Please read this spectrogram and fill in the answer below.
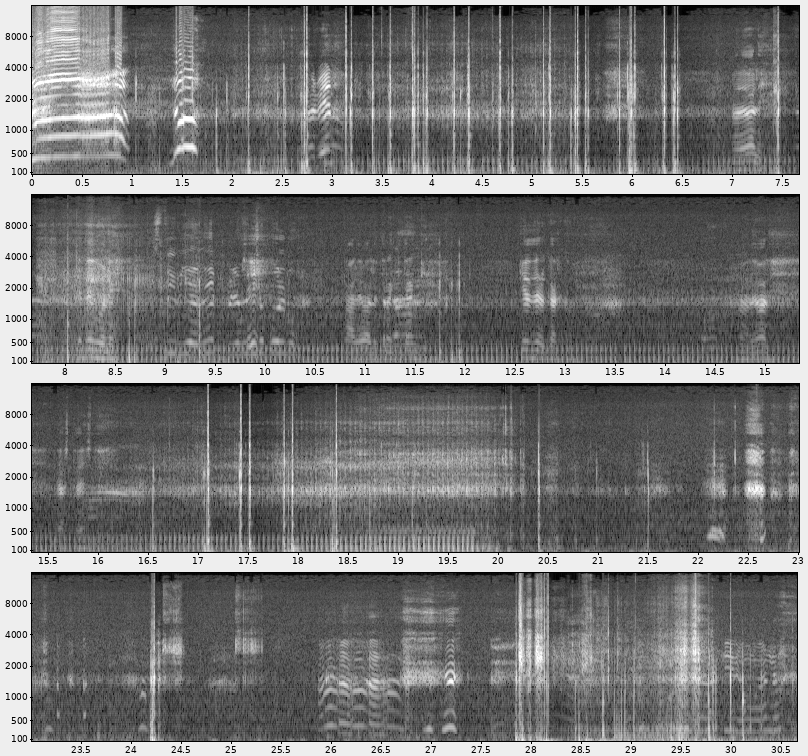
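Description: A dirt bike engine revs up sharply, and a run of hard knocks and clatter follows. The engine then runs steadily at a low note for several seconds and cuts off suddenly about two-thirds of the way through.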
